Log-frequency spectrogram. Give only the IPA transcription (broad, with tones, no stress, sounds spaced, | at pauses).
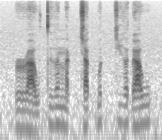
ɹ a˨˩˨ w t̪ ɨ˨˩˦ ə̯ n a˨˩ k̚ c a˨˩ t̚ w ə˦˥ k̚ c i˧ ə̯ ɗ a˧˥ w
